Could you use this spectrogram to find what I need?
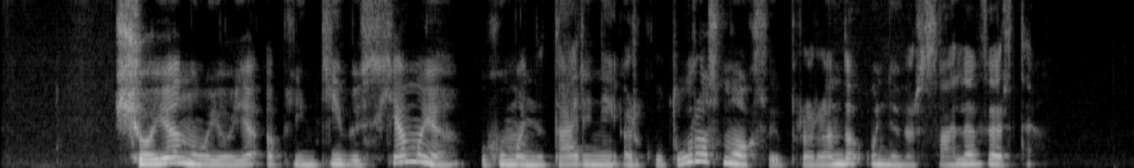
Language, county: Lithuanian, Vilnius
